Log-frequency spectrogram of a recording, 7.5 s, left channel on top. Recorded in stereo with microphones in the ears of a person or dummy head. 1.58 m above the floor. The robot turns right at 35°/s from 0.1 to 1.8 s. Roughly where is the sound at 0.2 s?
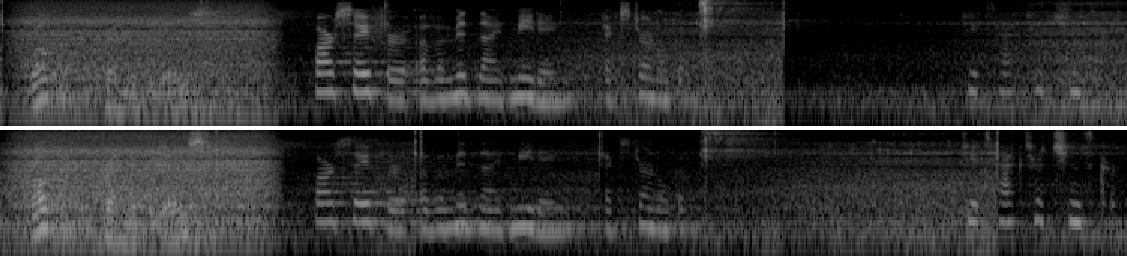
Behind right.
